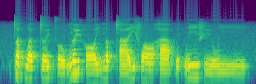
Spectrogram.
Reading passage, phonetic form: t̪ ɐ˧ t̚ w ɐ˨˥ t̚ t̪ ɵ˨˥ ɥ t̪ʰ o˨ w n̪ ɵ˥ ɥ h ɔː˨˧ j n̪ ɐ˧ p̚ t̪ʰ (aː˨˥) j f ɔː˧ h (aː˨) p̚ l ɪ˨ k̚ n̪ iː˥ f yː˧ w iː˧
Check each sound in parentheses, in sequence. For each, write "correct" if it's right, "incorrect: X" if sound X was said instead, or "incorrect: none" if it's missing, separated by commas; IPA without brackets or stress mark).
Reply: correct, incorrect: aː˧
